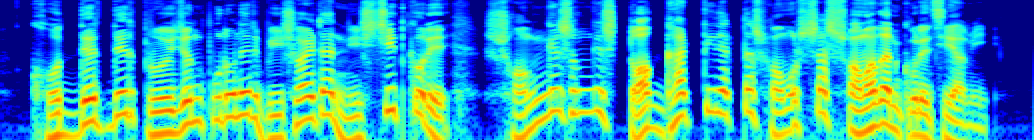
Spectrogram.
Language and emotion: Bengali, happy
